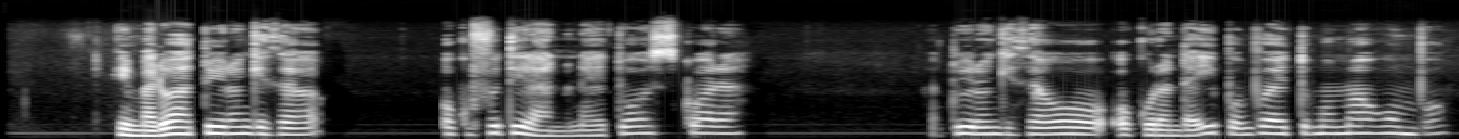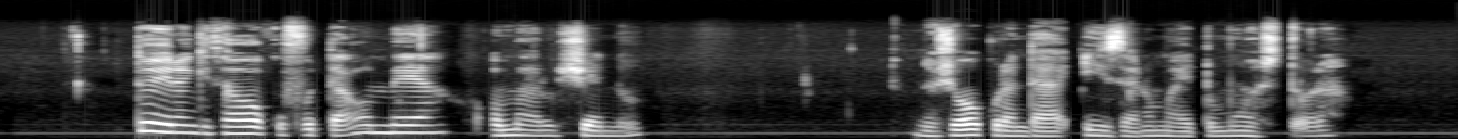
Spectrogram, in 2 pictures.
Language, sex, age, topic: Oshiwambo, female, 25-35, finance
